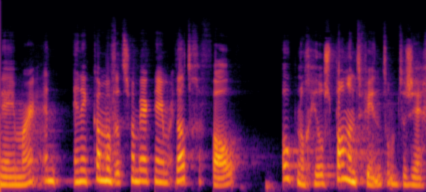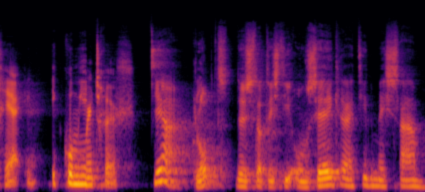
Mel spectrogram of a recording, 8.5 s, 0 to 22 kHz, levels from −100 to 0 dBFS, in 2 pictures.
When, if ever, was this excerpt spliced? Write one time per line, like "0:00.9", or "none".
0:01.1
0:01.7
0:05.1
